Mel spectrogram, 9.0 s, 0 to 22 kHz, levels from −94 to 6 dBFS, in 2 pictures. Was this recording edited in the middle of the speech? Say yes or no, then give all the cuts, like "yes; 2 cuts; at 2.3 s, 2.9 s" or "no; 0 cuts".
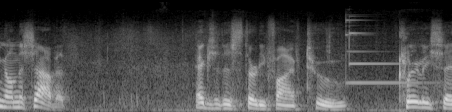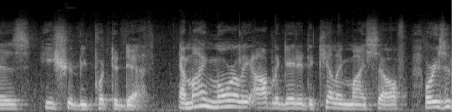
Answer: no; 0 cuts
